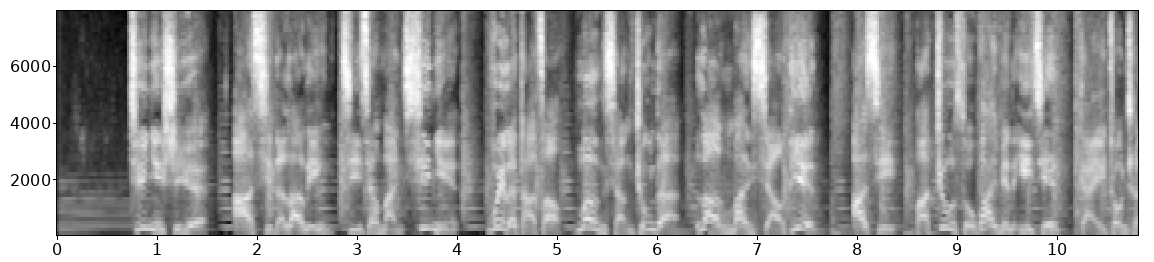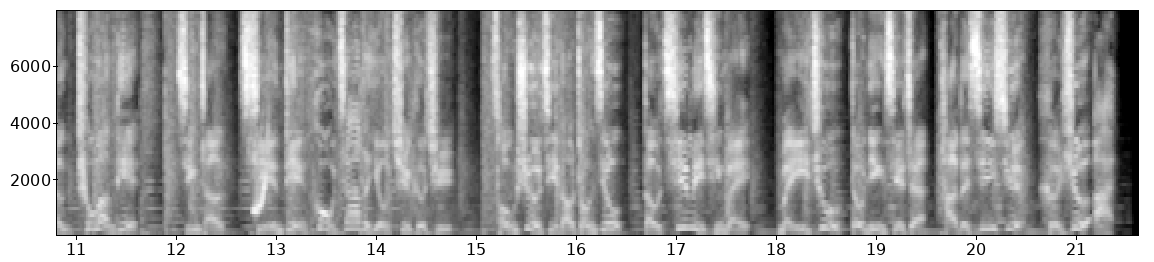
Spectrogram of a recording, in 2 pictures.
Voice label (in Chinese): 男-节目; 嗨-我的新家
